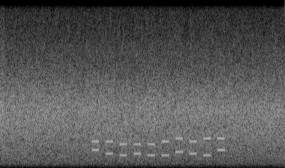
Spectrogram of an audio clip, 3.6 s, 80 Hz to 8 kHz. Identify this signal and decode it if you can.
DTMF, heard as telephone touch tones, dialled by machine, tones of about 90 ms, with radio hiss. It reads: 051412953#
